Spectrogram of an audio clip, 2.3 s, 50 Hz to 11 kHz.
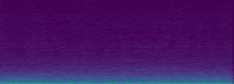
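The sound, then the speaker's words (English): A car cruises steadily on the freeway in sixth gear at 2,000 RPM and 110 km/h, a continuous low engine drone and road rumble filling the cabin at an even, unchanging level with no voices. “shift, and 100 kilometers, 3,000 RPM, fifth gear, and we're on the freeway, and sixth gear, 2,000 RPM, 110.”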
